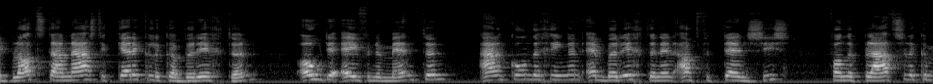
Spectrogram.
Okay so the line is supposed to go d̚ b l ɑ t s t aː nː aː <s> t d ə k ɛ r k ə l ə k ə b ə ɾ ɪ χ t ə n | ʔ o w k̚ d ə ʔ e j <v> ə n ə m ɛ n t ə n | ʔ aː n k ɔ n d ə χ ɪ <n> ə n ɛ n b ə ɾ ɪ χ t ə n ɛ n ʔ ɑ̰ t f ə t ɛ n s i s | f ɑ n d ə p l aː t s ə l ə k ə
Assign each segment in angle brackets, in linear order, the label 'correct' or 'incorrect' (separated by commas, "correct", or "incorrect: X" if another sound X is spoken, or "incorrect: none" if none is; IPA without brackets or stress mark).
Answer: correct, correct, incorrect: ŋ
